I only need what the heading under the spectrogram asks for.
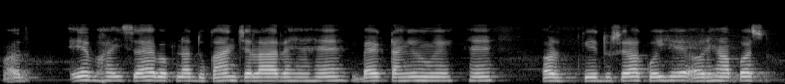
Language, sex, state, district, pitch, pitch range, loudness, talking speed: Hindi, male, Chhattisgarh, Sarguja, 175 Hz, 170-180 Hz, -20 LUFS, 155 wpm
